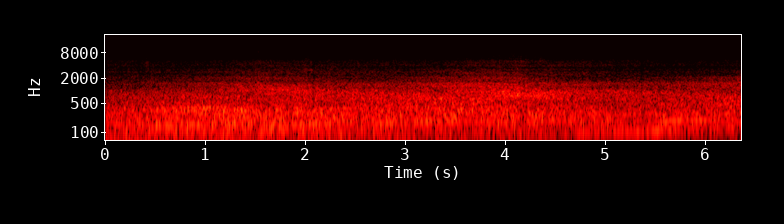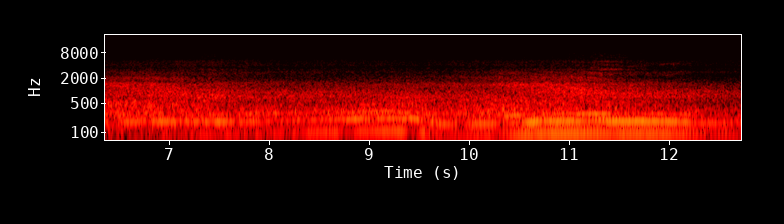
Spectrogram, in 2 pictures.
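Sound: traffic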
